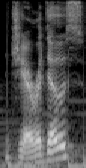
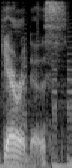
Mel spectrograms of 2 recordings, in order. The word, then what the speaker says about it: Gyarados: be pronounced gyarados it's it starts with a g like i know like giraffe rig also starts with a g but it's gyarados uh let's see bird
